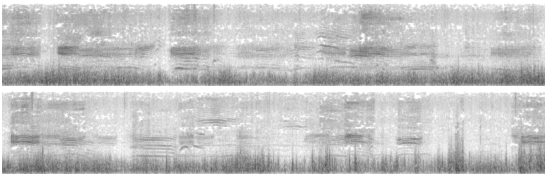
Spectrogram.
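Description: A flock of sheep grazing near a farm pond in a green forest, with many overlapping bleats rising and falling over a dense, continuous chorus that lasts throughout.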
